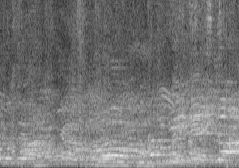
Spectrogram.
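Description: Crowd of spectators chattering and calling out, several voices overlapping at once.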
